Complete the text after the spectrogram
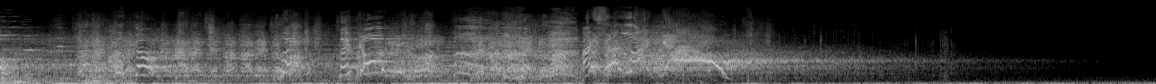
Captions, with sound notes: Let go. Let... let go of me! [yells] I said let go!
